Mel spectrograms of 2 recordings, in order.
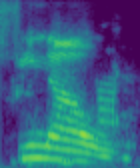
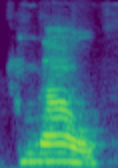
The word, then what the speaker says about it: final: destino final lemem que o l final aqui né em português é o som de u então falamos final final final isso então o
